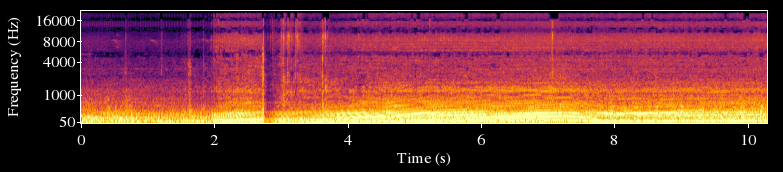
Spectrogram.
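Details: 1994 Geo Metro on a short drive: a steady low drone while cruising, the growl of a bad wheel bearing.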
